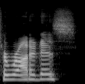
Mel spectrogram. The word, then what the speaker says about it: Herodotus: are probably right that it's pronounced Herodotus but it's spelled he rode notice so that is but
